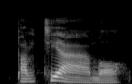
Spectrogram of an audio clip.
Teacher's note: the stress, which is a lengthened syllable, is on the penultimate syllable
